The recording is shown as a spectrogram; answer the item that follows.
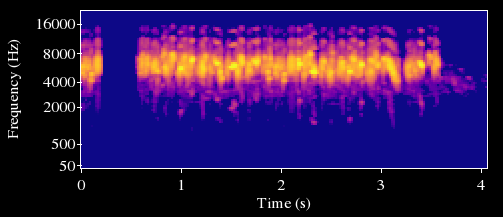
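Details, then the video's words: A European serin (Serinus serinus) feeding on Brassica oleracea seeds in a backyard gives a brief opening chirp, then a fast, high, jingling run of buzzy, tinkling notes lasting about three seconds. "European Serin Call Serinus serinus Song Milheirinha Canto Chamariz"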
